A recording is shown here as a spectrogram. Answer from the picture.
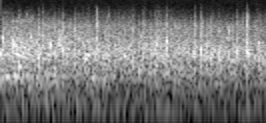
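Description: Congregation applauding, the clapping dying away.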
